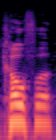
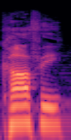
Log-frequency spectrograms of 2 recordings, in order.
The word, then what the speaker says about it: Kofa: I am your host, Kofa, Kofa, not coffee, not, not Kofi, or any variation thereof. Kofa rhymes with sofa.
